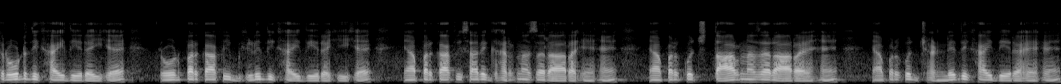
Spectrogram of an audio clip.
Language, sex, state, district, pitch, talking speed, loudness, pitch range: Hindi, male, Bihar, Gaya, 105 Hz, 215 wpm, -21 LUFS, 95-115 Hz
